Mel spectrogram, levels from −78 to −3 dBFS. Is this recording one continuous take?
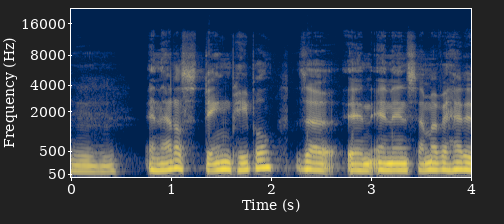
no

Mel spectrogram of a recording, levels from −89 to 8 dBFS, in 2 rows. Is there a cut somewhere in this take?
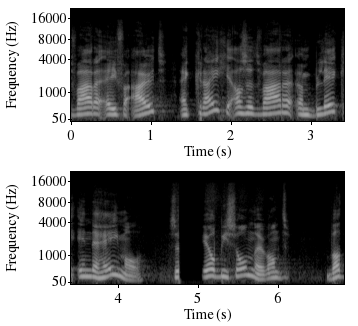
yes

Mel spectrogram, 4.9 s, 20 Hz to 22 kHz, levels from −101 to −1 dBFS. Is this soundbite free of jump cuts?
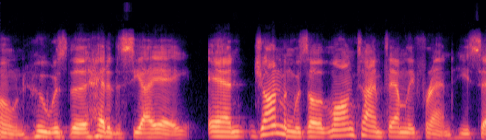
no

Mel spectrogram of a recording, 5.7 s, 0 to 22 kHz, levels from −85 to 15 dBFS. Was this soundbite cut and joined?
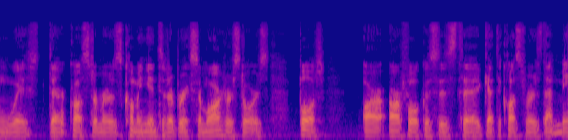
yes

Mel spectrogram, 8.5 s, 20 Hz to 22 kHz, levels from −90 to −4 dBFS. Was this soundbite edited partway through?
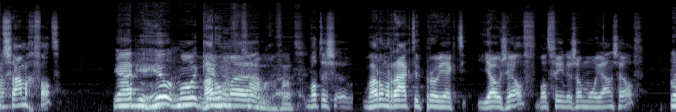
yes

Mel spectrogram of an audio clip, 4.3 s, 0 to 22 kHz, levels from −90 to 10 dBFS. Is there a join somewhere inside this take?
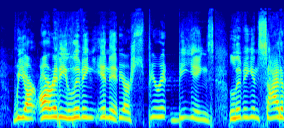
yes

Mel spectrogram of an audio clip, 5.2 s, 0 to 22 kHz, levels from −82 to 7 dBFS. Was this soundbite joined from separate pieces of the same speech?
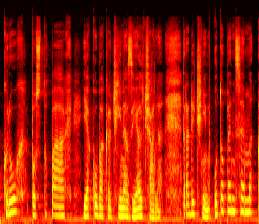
yes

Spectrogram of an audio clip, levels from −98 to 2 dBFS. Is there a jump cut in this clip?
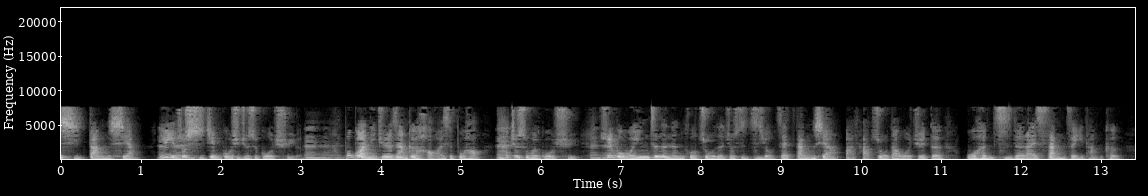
no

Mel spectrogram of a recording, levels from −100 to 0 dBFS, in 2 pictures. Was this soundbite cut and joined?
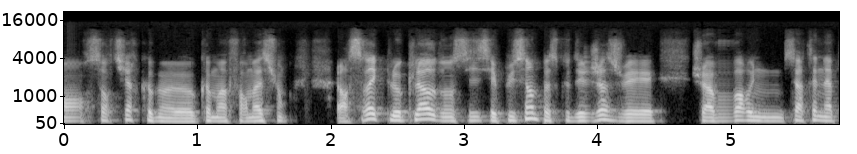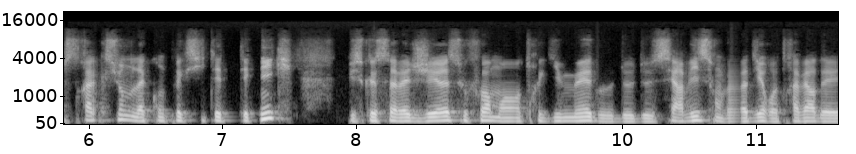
yes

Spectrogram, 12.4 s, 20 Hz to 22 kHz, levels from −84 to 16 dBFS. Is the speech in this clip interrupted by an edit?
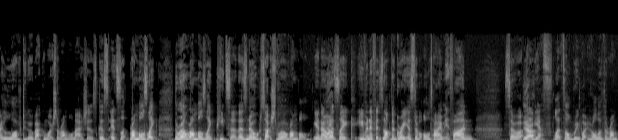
yes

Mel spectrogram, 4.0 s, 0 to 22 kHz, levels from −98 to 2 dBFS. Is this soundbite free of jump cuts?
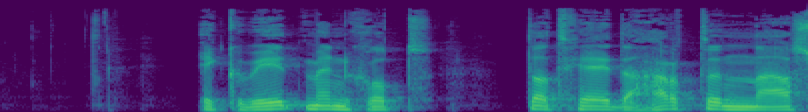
yes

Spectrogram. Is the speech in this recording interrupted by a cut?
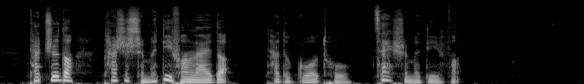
no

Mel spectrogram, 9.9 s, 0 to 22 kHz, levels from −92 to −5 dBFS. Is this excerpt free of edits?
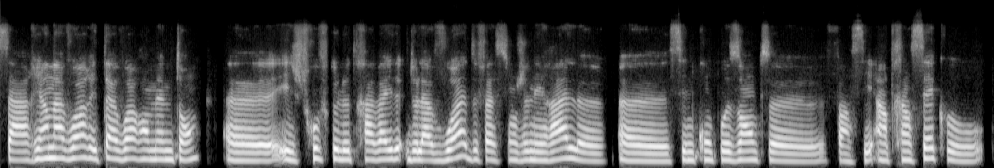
no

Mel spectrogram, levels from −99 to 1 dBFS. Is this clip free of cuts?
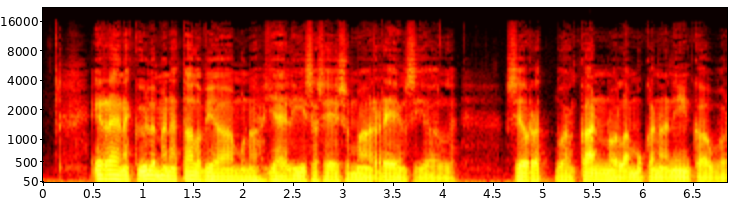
yes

